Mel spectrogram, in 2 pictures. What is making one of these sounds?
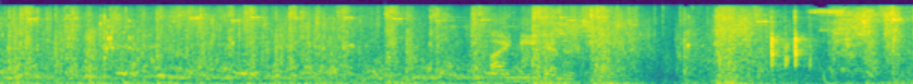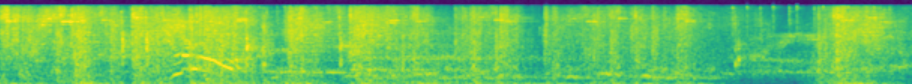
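Magic blasts and crackles in a hectic video game battle.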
